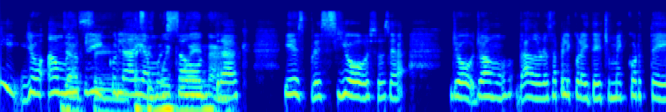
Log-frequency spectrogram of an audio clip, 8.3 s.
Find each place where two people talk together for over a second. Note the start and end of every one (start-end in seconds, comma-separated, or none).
0.7-3.0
